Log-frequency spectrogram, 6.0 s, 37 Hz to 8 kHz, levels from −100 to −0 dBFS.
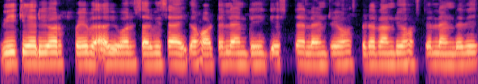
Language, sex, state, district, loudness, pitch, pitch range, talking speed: Marathi, male, Maharashtra, Chandrapur, -14 LUFS, 140 Hz, 135-140 Hz, 110 wpm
